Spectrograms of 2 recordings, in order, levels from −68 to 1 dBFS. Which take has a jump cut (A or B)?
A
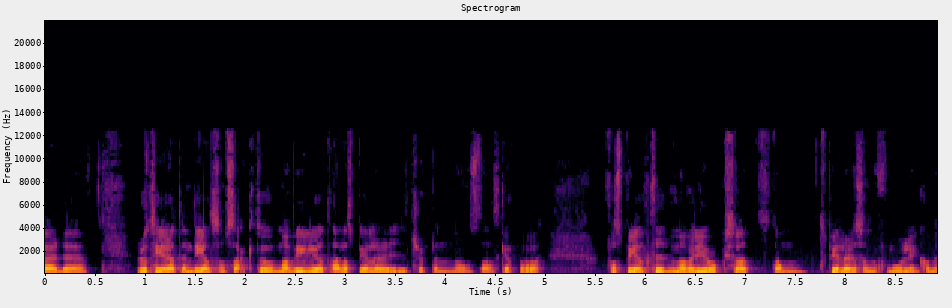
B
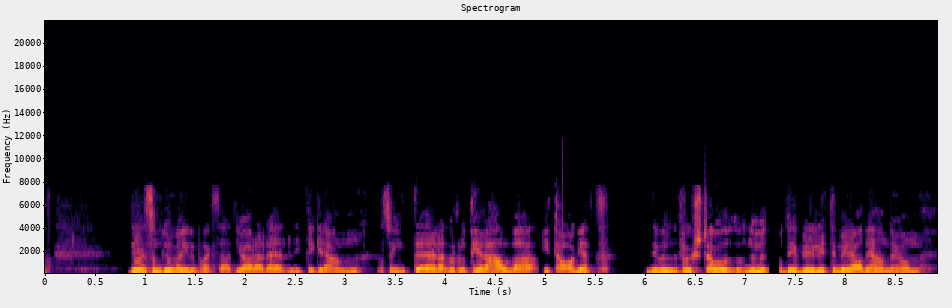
B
